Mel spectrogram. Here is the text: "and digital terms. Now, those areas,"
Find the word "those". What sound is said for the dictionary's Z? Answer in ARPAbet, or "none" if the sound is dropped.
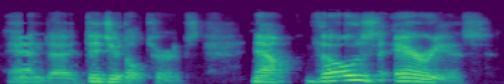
Z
